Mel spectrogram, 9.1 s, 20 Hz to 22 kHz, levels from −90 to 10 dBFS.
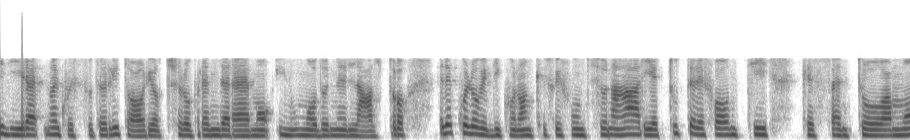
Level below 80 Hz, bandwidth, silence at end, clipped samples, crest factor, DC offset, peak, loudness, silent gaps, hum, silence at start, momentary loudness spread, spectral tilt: -68 dBFS; 5.8 kHz; 0 s; under 0.1%; 16 dB; under 0.1%; -8 dBFS; -25 LUFS; none; none; 0 s; 6 LU; -9 dB/octave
